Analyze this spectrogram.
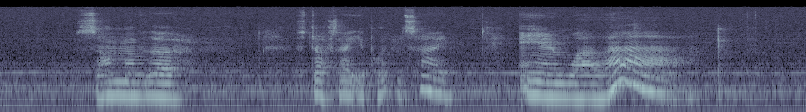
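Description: A young girl talks brightly, close to the microphone.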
